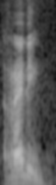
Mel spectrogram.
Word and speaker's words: Reading: This, how you pronounce this? Reading.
